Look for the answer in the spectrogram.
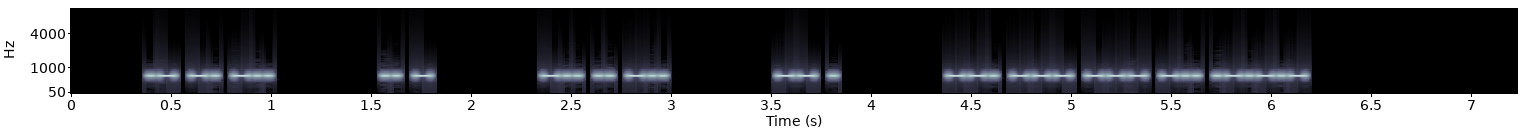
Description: Morse code, heard as a keyed tone, about 46 wpm, 700 Hz. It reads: AND IT DID ME GOOD.
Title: 3x Word-Spacing - Sentences from Top 200 Words - 45wpm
